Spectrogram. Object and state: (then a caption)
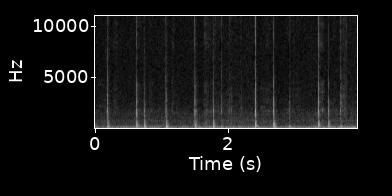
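Laminated cardboard hardcover book. Fingertips and nails tap the glossy cover of a large, solid, flat laminated cardboard hardcover book, giving 13 short, dry clicks at an uneven pace. Each tap is crisp and bright with almost no ring, over a steady low hum.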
